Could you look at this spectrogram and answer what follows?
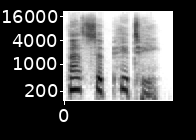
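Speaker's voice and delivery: Biddy softly and sorrowfully regretting Pip's discontent; sorrowful air. A narrator's reading. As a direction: let the pity sink into a soft sigh. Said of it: "with a sorrowful air".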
